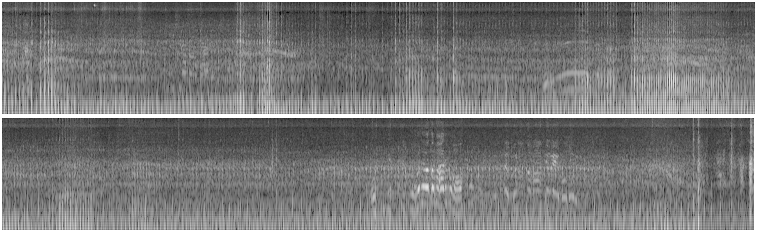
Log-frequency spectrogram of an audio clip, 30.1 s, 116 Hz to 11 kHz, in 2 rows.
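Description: A Vertigo 125 cc two-stroke trials motorcycle running at low revs with a few sharp throttle blips as it is ridden through slow, tight turns. Near the end the engine stops as the bike goes over on its side and stalls.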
